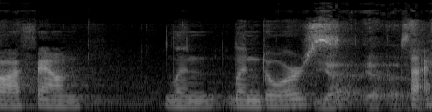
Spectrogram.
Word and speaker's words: Lindores: when I was, and that's how I found Lindores. Yeah. Is that how you pronounce it? The church by the water. Yeah. Lindores.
